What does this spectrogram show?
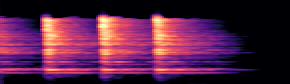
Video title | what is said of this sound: PRÓ-SAL PREPAROU MEGA PROMOÇÃO PARA VOCÊ QUE DESEJA TRABALHA NO OFFSHORE | a gente diferencia ele através do som um som de sino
